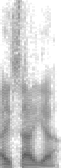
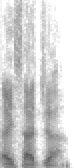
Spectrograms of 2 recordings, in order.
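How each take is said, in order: First: "Isaiah" as eye-SAH-yah; Y pronunciation. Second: "Isaiah" as eye-SAH-jah, with a hard j; wrong J pronunciation. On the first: Teacher asks why the name has a Y, "Isaiah" said eye-SAH-yah. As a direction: say "Isaiah" ending in a y sound. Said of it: "Bakit kaya Isaiah". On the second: Teacher shows what the name is not, "Isaiah" said eye-SAH-jah. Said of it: "Hindi Isaiah". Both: Shown as a demonstration.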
